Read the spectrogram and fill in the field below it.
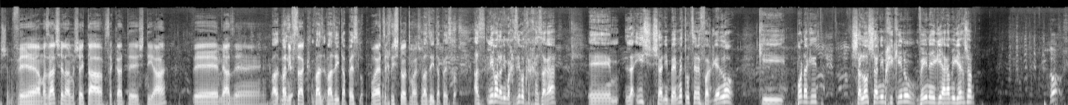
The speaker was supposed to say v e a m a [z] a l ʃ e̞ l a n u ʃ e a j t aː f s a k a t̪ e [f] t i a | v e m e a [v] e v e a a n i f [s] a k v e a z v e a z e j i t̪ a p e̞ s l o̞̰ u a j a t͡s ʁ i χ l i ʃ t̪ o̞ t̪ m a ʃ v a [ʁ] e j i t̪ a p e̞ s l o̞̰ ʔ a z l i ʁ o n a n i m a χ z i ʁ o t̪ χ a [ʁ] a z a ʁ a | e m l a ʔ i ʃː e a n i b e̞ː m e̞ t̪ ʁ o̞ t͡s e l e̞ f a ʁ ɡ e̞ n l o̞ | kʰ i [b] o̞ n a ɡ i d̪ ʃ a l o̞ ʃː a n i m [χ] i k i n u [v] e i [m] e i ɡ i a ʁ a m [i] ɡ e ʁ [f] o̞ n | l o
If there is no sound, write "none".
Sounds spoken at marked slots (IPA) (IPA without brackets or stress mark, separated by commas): z, ʃ, z, s, z, χ, b, χ, v, n, i, ʃ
